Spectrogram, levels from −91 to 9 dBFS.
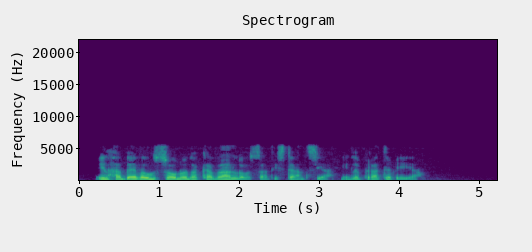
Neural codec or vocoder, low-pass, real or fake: none; 5.4 kHz; real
